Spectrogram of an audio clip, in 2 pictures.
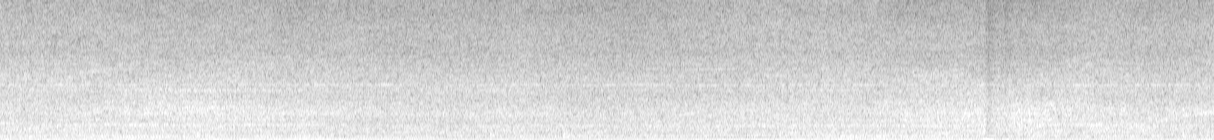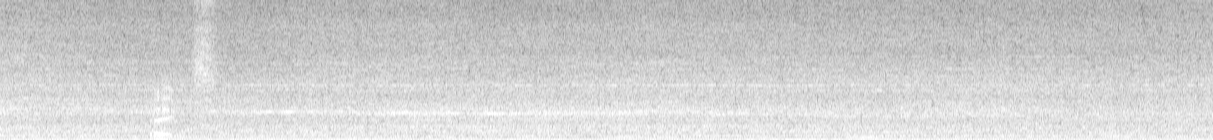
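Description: Electric polishing machines whir steadily against a car body.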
